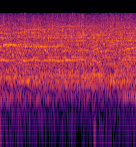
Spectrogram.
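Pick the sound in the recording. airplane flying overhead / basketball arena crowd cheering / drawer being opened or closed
basketball arena crowd cheering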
